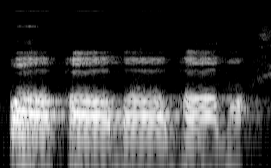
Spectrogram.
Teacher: তারপরে দেখেন পবর্গীয়, নিজের দুই ঠোঁট, অন্যের না কিন্তু, নিজের দুই ঠোঁট স্পর্শ করে এই ব্যঞ্জনগুলো উচ্চারণ করা হয়। নিজের দুই ঠোঁট স্পর্শ ছাড়া এই ব্যঞ্জনগুলো উচ্চারণ করা যাবে না।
